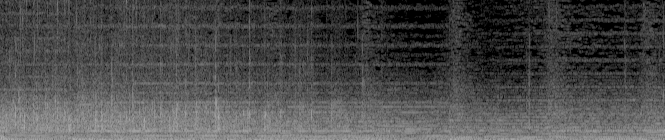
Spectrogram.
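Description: Steady, dense applause from an audience at a magician's motivational talk, loud and continuous throughout with no talking over it.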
